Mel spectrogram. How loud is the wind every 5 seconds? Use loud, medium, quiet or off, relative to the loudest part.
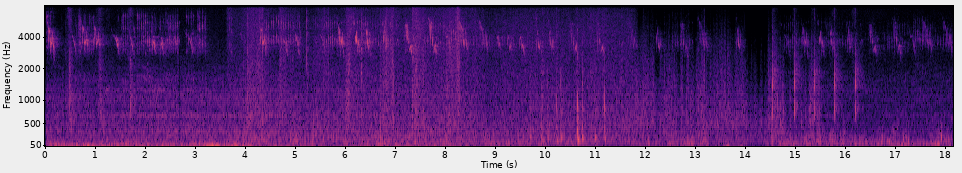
medium, loud, loud, loud.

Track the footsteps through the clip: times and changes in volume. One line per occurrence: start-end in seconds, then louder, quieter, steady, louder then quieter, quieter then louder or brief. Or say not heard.
3.6-8.7 quieter then louder.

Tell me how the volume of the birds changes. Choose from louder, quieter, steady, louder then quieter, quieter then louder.
quieter.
